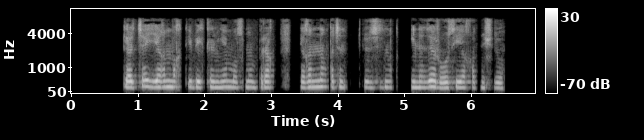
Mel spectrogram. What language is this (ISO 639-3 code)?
uig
